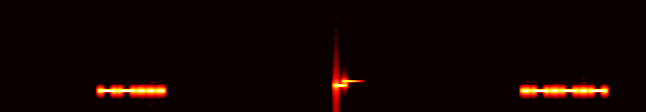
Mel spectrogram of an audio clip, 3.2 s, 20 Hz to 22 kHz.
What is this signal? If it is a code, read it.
Morse code, heard as a keyed tone, about 54 wpm, 700 Hz. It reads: 7 .
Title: Single Character (Letter:Number:Punctuation:Prosign) 50wpm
